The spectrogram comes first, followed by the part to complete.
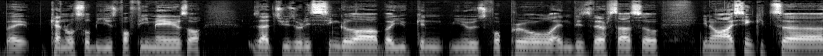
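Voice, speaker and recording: A man's voice: medium pitch, dry recording. Male podcast co-host, rambling, lots of fillers, dry close mic. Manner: rambling, hesitant, many fillers. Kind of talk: casual podcast chat.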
